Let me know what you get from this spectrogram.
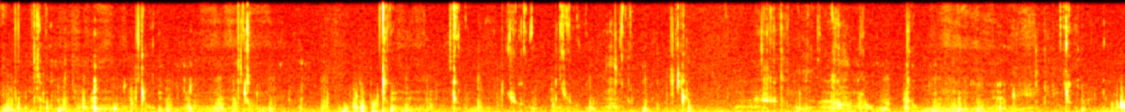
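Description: Chewing a fried mashed-potato cake with a crispy breaded crust: irregular crunches and crackles of the crust between the teeth.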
